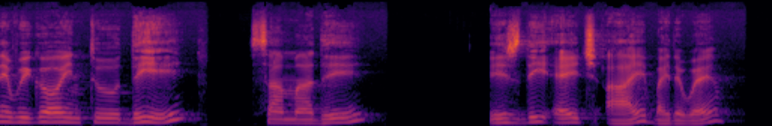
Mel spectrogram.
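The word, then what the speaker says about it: समाधि: Is different in the way that D-H-I implies it's an aspirate sound.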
